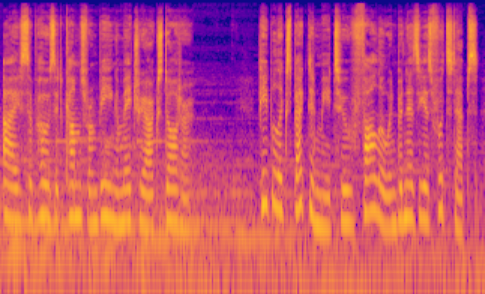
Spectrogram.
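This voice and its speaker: A woman's voice: mid-range voice, moderate pace, close to an everyday voice. An actress playing a shy, earnest young female alien archaeologist in a video game, with formal, precise diction and a socially awkward manner. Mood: reflective, modest. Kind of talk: video game dialogue acting. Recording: music behind the dialogue.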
